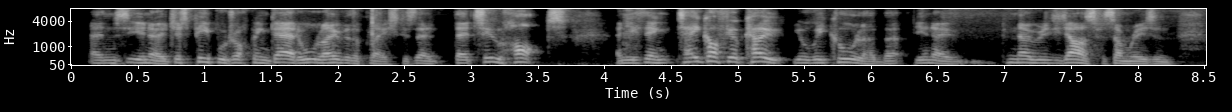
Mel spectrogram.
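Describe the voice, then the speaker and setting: Against a quiet background, a man with a slight Essex accent talks at a fairly quick pace, fairly high in pitch, with lively intonation. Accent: slight Essex twang. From Essex, England. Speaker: vicar and podcast co-host. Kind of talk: casual chat.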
